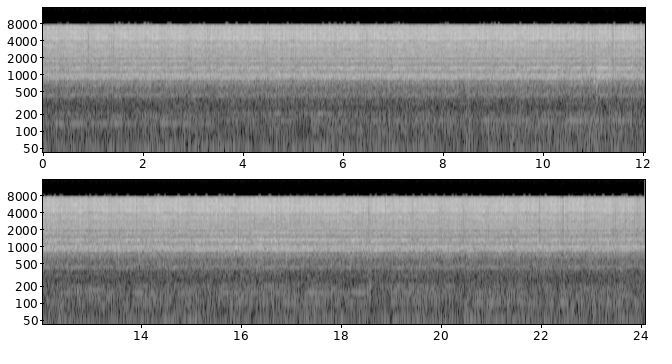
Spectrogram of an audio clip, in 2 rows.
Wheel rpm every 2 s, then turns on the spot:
120, 110, 120, 120, 120, 110, 120, 110, 120, 120, 110, 110.
none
